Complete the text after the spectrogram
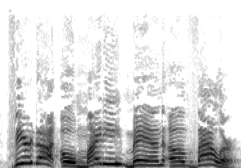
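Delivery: slow, ringing angelic announcement; high opening, then stately and deliberate; grand proclamation. Acted. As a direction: proclaim it in earnest, drawing out each word. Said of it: "He's not being sarcastic".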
